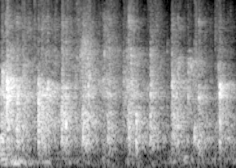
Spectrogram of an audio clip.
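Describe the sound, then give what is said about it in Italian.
A crowd applauds steadily after the theme song of 'la tribù', as an applause meter, many hands clapping in a dense, bright wash with slight rhythmic surges, moderately loud throughout and with no voices. “E questa era la sigla della tribù, un altro applausometro.”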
